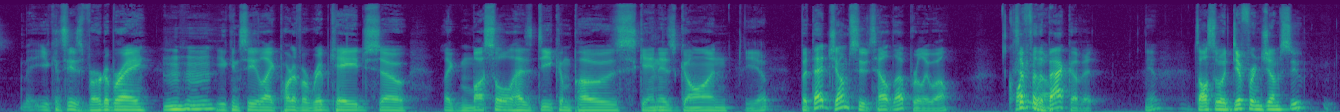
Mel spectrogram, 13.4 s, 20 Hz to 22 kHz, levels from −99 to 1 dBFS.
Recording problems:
none

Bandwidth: 18.5 kHz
